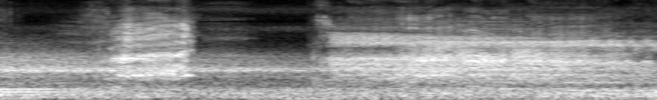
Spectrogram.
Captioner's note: Eddy shrieking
